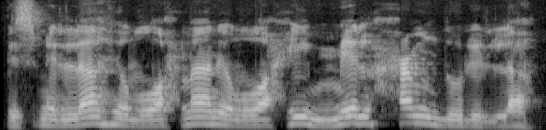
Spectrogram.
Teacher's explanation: بسم اللہ کی جو اللہ کا لام ہے اس کو ہم نے باریک پڑھنا ہے، اس لیے کہ اس اللہ کے لام سے پہلے بسمی کی میم کے نیچے زیر ہے، یعنی کسرہ ہے، میم مکسور ہے، اس لیے اللہ کا لام بھی باریک پڑھنا ہے، اور اس میں جو کھڑی زبر میں الف مدہ ہے اس کو بھی باریک پڑھنا ہے۔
